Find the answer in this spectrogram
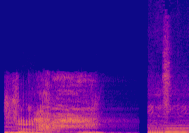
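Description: A big cat growling for about a second, then fading away. Music starts just at the end.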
